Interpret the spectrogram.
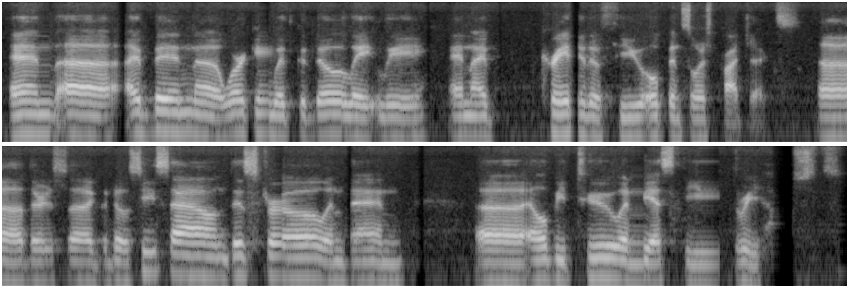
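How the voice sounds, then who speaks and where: Guy from guatemala presenting at a tech conference, lots of uh's, even mid voice. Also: medium pitch, a little slow. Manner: hesitant, many "uh" fillers. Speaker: conference speaker, software engineer. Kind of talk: technical talk. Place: conference stage.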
